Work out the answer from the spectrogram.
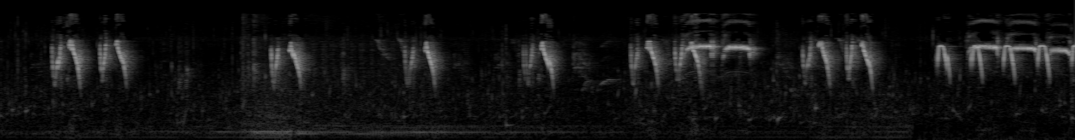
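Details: A female bar-winged prinia calling to attract a male gives high, sharp chirps in quick pairs and short bursts, some with a thin whistled note, about twice a second.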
